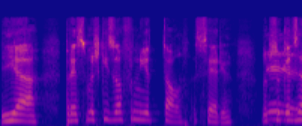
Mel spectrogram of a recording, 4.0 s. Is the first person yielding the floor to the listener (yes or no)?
no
